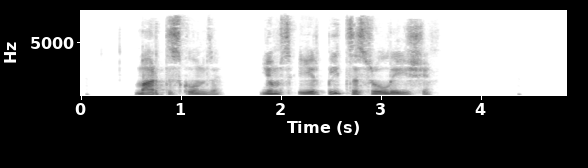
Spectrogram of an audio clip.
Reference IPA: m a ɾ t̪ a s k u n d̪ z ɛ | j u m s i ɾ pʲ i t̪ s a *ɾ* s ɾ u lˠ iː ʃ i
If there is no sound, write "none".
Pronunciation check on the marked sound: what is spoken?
none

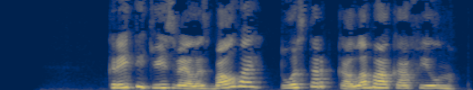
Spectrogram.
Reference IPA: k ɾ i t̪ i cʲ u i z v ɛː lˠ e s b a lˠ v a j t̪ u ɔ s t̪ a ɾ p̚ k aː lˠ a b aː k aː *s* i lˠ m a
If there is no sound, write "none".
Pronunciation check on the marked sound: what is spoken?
f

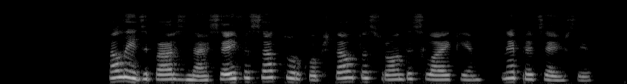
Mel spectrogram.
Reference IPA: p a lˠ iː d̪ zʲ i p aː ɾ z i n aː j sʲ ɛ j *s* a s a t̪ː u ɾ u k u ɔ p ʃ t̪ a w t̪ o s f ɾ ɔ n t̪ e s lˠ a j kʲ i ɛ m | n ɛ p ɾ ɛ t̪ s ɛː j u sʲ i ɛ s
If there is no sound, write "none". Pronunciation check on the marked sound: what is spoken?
f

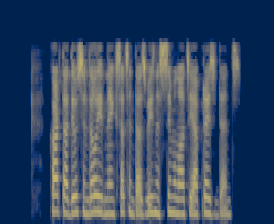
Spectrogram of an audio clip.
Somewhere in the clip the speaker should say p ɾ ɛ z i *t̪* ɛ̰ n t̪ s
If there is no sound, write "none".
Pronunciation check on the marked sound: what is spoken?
d̪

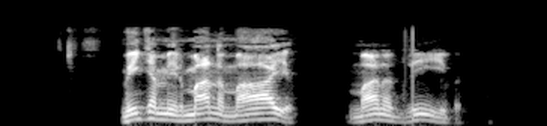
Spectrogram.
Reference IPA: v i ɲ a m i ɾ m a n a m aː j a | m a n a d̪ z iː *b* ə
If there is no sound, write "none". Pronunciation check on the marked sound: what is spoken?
v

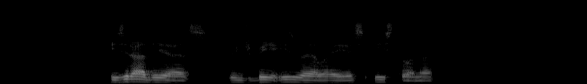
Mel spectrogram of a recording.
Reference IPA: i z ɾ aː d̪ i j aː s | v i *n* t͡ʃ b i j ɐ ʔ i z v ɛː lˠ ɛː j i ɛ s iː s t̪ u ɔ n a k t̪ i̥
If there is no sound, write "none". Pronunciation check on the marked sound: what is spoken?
ɲ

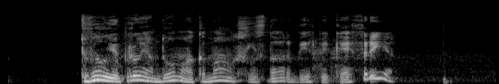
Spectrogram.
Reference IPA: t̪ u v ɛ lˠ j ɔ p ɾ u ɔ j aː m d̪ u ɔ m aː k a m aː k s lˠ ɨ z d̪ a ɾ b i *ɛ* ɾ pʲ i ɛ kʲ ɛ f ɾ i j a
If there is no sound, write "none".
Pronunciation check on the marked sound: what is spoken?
i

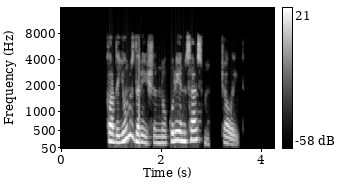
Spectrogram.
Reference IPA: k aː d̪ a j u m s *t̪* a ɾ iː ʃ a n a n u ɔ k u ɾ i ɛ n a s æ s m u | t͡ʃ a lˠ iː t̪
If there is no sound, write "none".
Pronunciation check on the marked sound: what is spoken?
d̪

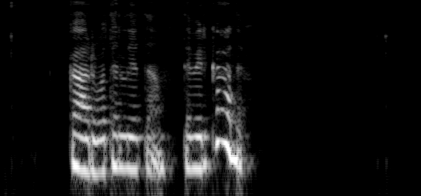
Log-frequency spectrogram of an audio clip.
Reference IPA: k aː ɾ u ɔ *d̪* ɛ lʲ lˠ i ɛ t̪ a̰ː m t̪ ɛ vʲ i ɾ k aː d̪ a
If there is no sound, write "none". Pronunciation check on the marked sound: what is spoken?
t̪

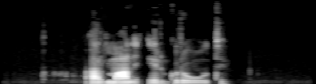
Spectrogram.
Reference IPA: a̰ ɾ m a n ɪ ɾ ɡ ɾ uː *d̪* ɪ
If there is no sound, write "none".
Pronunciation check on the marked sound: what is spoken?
t̪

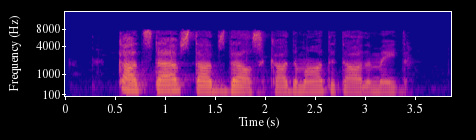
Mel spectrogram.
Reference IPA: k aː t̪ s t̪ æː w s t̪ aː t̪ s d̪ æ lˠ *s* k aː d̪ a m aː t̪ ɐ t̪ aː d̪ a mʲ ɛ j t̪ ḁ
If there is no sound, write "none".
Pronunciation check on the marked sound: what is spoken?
s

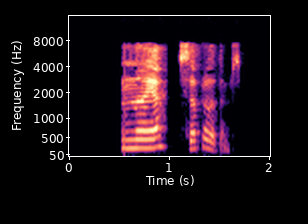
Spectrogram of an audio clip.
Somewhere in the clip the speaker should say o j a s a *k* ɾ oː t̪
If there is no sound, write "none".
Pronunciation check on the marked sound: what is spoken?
p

